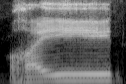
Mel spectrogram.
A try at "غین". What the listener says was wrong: موٹا تھوڑا سا غین کو تھوڑا سا موٹا غین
